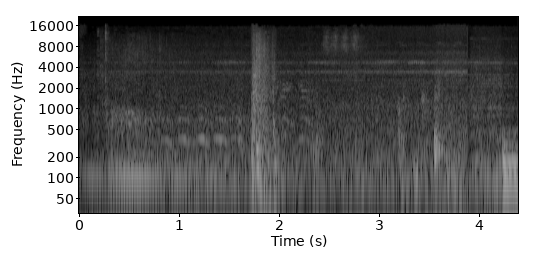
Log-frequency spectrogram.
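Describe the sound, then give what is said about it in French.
A van's engine rumbles with a steady low drone, swelling briefly as it pulls up right behind a car, with a few short bumps and clatters over the engine noise. “vit la camionnette du gang arriver juste derrière sa voiture.”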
